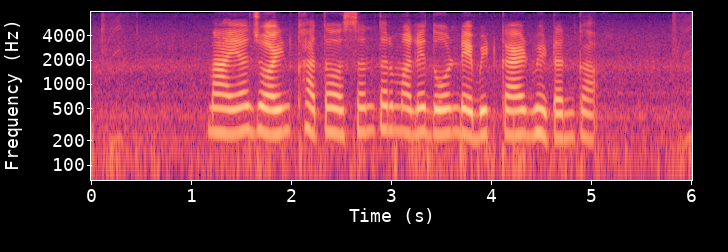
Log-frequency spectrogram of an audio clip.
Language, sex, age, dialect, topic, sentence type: Marathi, female, 51-55, Varhadi, banking, question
